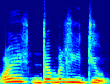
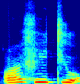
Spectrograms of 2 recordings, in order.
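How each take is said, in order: First: Slow sulky stress. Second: Said in the usual way. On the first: Acted. Wife sulks at husband.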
